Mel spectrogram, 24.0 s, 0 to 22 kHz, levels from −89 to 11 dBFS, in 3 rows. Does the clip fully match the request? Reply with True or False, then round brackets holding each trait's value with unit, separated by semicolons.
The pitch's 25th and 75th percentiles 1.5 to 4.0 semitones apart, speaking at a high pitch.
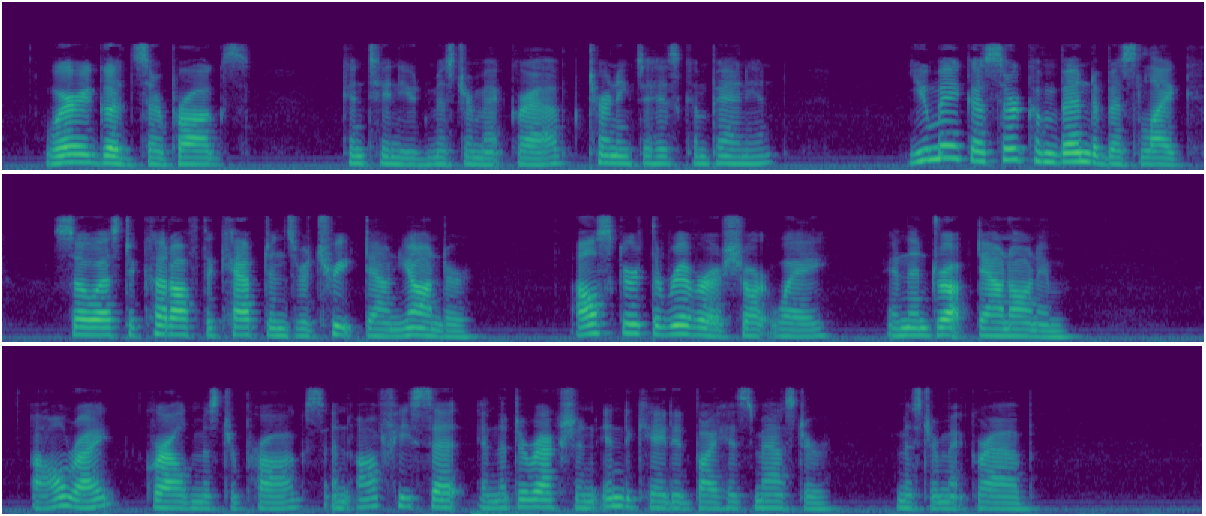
False (3.3 semitones; 165 Hz)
